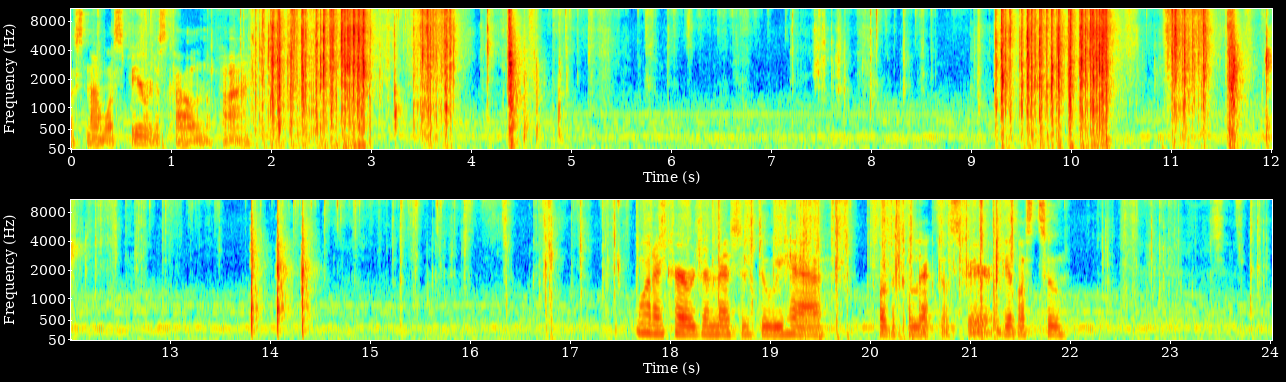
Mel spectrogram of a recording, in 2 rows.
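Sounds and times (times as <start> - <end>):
soft background music: 0.0 - 24.0
card taps: 1.7 - 5.1, 11.0 - 12.2, 13.8 - 14.6
cards being riffle shuffled: 1.7 - 6.0, 7.2 - 12.5, 13.8 - 21.6, 22.3 - 24.0.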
